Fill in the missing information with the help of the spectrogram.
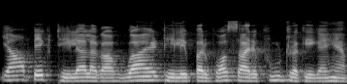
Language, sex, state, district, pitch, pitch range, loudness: Hindi, female, Bihar, Gopalganj, 165 Hz, 160-190 Hz, -18 LUFS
